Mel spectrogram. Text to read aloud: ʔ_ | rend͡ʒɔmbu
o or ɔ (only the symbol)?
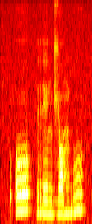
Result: o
